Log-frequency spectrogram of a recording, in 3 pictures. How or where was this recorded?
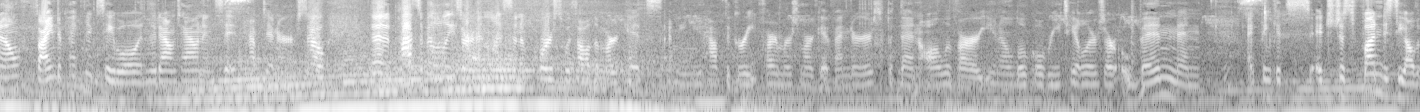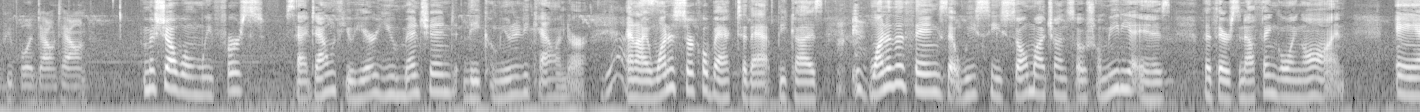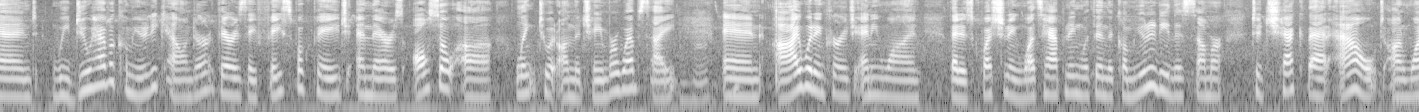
outdoors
